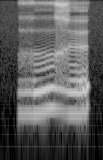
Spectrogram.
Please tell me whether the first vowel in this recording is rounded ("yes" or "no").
no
